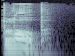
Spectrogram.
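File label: "blob", British English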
